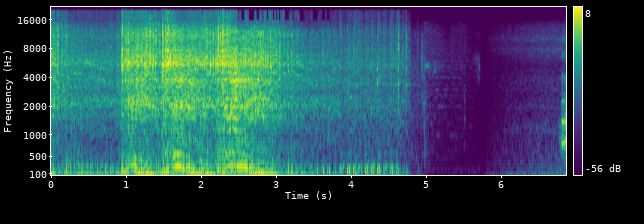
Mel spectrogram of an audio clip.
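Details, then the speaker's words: Voge DS800X Rally with a new aftermarket exhaust fitted as a fix for jerky throttle, heat shield removed: engine fires and takes three quick throttle blips with a deep, even burble, no misfire, quieter than the original exhaust; normal running. "But it sounds absolutely wonderful. It's actually not as loud as the original exhaust, which is surprising. However, this is nice. Got a nice little deep burble to it."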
